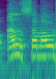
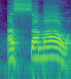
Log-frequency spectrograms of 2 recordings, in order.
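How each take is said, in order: First: अल समाउ with a separate l before समाउ; wrong reading shown. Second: अस्समाउ with a doubled s and no l; assimilated sun letter. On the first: Teacher showing the wrong reading अल समाउ, l pronounced. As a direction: sound the l in अल समाउ as the error. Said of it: "नहीं पढ़ते हम". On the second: Teacher modelling the right reading अस्समाउ, doubled s. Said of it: "अल समाउ नहीं पढ़ते हम". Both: Shown as a demonstration.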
